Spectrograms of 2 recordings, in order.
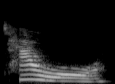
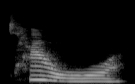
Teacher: tongue is going in the very back of your throat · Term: L at the end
